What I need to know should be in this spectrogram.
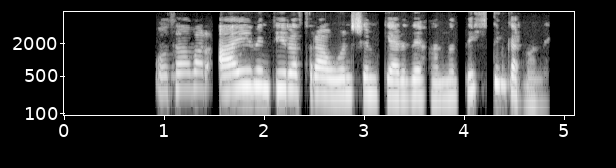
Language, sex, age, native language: Icelandic, female, 30-39, Icelandic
